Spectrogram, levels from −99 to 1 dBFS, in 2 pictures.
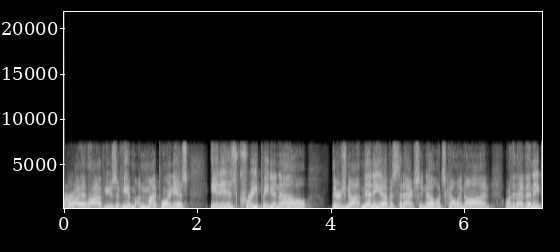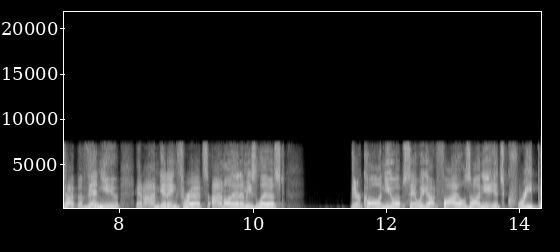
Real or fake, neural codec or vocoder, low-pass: fake; codec, 16 kHz in and 24 kHz out, 1 kbps, XY-Tokenizer; 7.2 kHz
